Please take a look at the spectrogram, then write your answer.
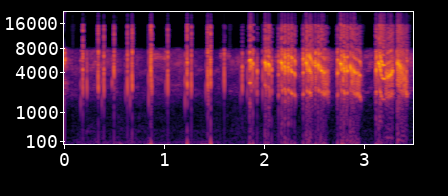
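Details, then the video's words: Calls used to attract swiftlets, recorded outdoors: scattered short clicking ticks build into dense, shrill buzzy chirps with bending whistled tones, coming in quick bursts toward the end. "Âm thanh chim yến ngoài trời - Âm thanh gọi chim yến"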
